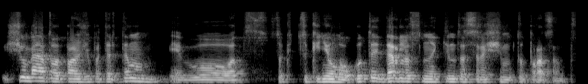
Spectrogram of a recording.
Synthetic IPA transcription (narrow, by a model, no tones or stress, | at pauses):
ʃʲuːmʲæːt̪uːʋɐt̪̚pɑːʋʲɪzʲd͡ʒʊɪpɐt̪ʲɪɾʲt̪ʲɪmjɛ̰ɪboʋɐt̪ | sokʲsʊkʲɪnʲuːlˠɐʊkut̪ɐɪd̪ʲɛrʲlʲʊsʊnɐɪkʲɪnt̪ɐsɪɾɐʃʲɪmt̪ʊpɾoːt͡sʲɛnt̪ʊ̥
